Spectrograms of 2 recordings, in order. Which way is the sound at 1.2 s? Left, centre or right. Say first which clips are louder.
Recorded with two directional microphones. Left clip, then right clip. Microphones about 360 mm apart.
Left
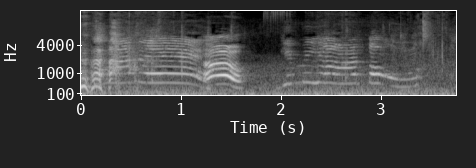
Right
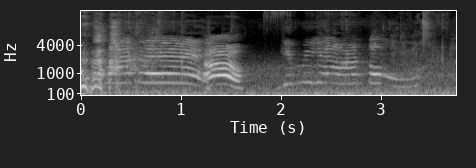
Left 3 dB; left.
